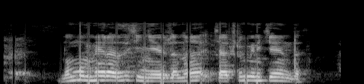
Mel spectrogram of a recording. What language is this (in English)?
Kinyarwanda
